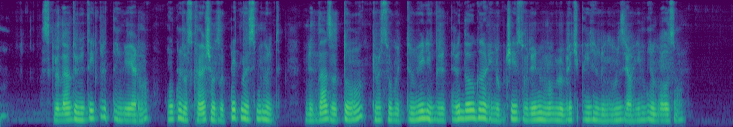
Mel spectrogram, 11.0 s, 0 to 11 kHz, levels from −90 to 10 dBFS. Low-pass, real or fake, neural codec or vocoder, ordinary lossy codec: none; fake; autoencoder, 22.05 kHz, a latent of 192 numbers a frame, VITS, trained on one speaker; none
